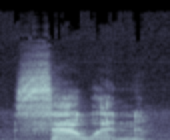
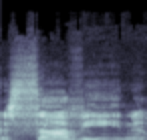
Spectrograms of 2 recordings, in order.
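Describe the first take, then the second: First: It is said the traditional Gaelic way. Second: It is said the Scottish way. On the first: "The traditional, I believe, Gaelic pronunciation of it is" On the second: "which is um, Scottish, I believe"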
